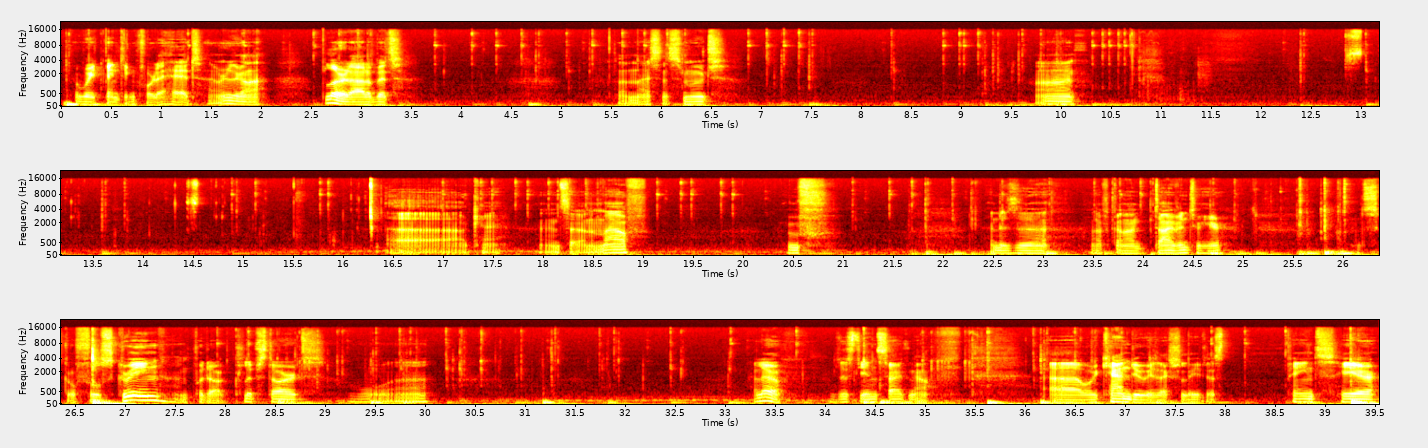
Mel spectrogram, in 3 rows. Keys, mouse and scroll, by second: 0.1 shift+middle click, 0.1 shift+middle click, 0.3 scroll down 1, 1.2 click, 1.9 click, 2.8 click, 3.0 middle click, 3.7 click, 4.4 click, 4.7 middle click, 5.3 click, 5.8 click, 6.2 middle click, 6.9 click, 7.2 click, 7.5 middle click, 8.8 click, 9.0 click, 9.3 scroll down 1, 9.6 middle click, 9.9-10.5 scroll up 2, 10.3 click, 10.5 click, 10.6 click, 12.4 middle click, 13.0 middle click, 13.6 middle click, 14.8 click, 15.8 click, 17.0 click, 17.5 click, 17.8 click, 18.3 click, 18.5 middle click, 19.1 click, 19.5 click, 19.9 click, 20.8 middle click, 21.5 click, 21.9 shift+middle click, 22.1 middle click, 22.2-22.7 scroll up 3, 23.0 shift+middle click, 23.8 click, 24.1 middle click, 24.7 shift+middle click, 24.8 shift+middle click, 26.6 ctrl+space, 27.9 n, 28.5 click, 28.8 n, 29.0 scroll down 3, 29.5 scroll up 2, 29.8 shift+middle click, 30.3 middle click, 31.3 scroll up 1, 31.9 shift+middle click, 32.5 middle click, 32.9 shift+middle click, 33.0 scroll up 1, 34.6 click, 34.9 ctrl+z, 35.6-36.2 scroll down 8, 36.2 middle click, 36.6 shift+middle click, 37.3 scroll up 2, 38.2 f, 39.2 click.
